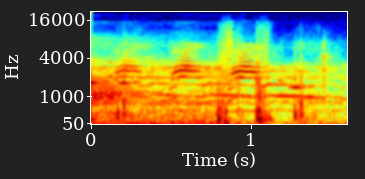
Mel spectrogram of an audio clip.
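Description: Several cats meow in the game Minecraft, short mewing calls in quick succession, close and moderately loud, with a soft voice murmuring beneath them.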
